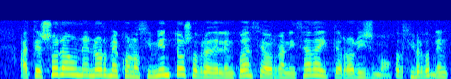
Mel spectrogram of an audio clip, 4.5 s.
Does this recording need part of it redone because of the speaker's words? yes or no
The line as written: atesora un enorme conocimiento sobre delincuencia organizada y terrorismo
yes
